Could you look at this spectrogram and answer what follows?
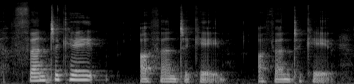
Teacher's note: on the stress syllable that would sound like authenticate authenticate authenticate so you can hear my a is not long · In authenticate, the stress is on the then syllable, and it has a clear vowel there. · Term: reduced vowel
